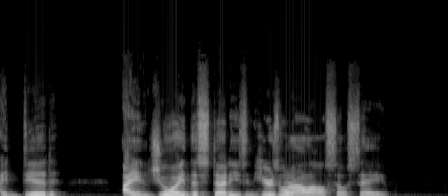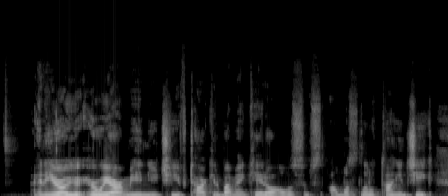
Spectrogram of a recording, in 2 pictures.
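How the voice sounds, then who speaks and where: This is a normal speaking voice with an American accent, delivered fairly quickly with lively intonation and big swings in loudness. The recording is very clean, with a silent background. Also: man. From Minnesota, US (Saint Paul). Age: 50s. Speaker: air force general and airline pilot. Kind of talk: interview.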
